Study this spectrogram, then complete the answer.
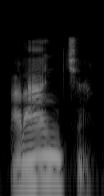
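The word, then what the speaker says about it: arancia: banana Bueno arancha arancha okay acuérdense de la pronunciación arancha verdad entonces otra vez verdad termina con qué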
